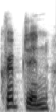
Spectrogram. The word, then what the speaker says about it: Krypton: movie came around mm-hmm they pronounced the planet like the noble gas it was not Krypton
